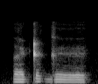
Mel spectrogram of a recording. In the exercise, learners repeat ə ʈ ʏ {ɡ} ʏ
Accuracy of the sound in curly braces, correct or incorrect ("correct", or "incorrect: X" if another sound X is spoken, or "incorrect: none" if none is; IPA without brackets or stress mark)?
correct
